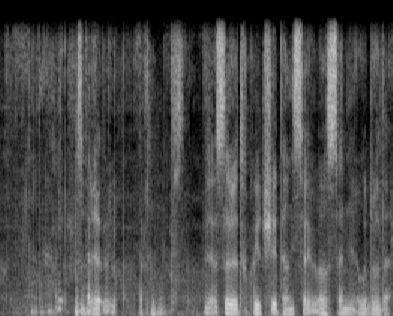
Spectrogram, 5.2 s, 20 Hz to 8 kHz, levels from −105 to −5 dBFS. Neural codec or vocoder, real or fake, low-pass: codec, 24 kHz, 1.5 kbps, HILCodec; fake; 7.2 kHz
